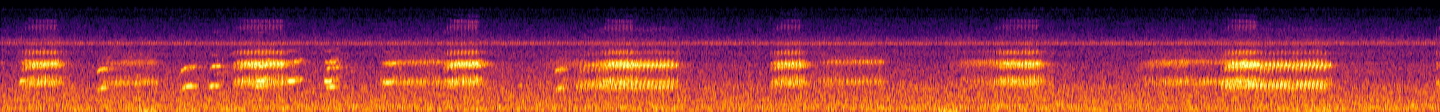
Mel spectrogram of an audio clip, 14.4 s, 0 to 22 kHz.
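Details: Several frogs calling together on a May night, 17 May 2012, as heard nightly at this time of year: a busy run of bright, harmonic croaks, some short and clipped, some longer, overlapping irregularly above a steady hiss.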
